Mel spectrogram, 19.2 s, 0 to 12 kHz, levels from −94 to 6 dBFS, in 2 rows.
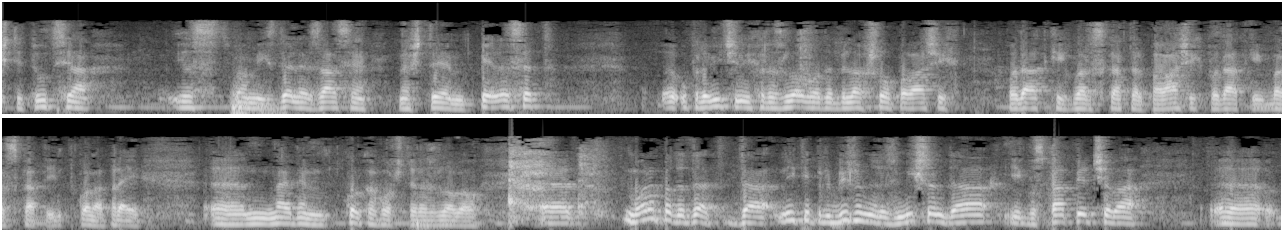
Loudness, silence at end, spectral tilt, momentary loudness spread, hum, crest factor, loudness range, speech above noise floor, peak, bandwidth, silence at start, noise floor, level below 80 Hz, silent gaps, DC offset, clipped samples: -13 LUFS; 0 s; -5.5 dB/octave; 8 LU; none; 12 dB; 3 LU; 23 dB; 0 dBFS; 7.4 kHz; 0 s; -35 dBFS; -40 dBFS; none; under 0.1%; under 0.1%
